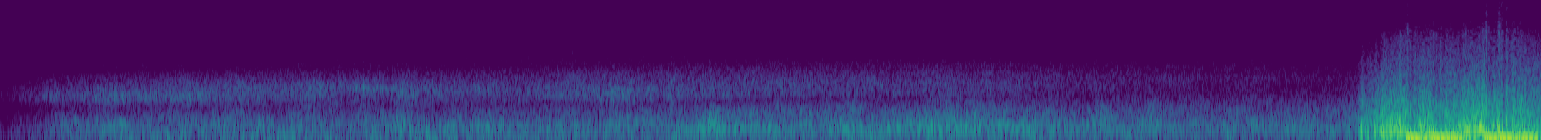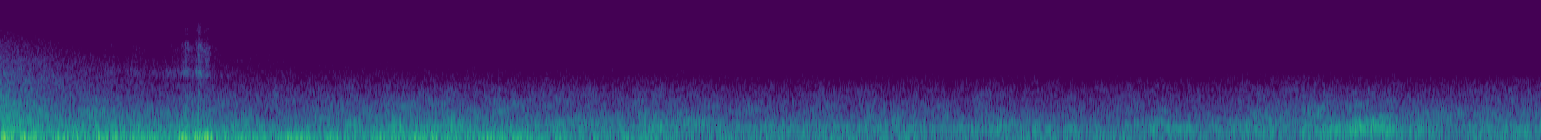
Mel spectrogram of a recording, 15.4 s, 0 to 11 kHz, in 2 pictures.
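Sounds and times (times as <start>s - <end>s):
Mirage 2000 jet aircraft bombardment: 6.8s - 14.5s.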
